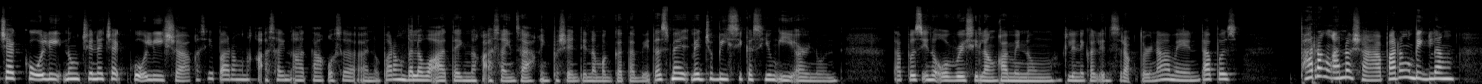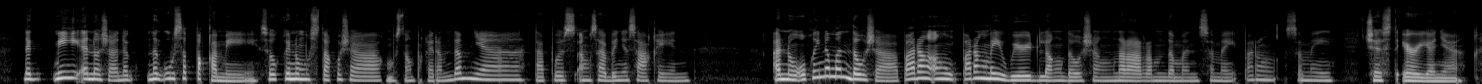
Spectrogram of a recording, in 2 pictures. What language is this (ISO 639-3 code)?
fil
